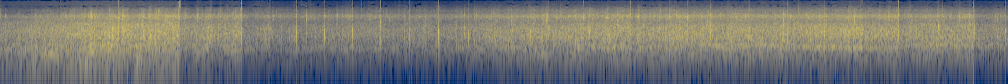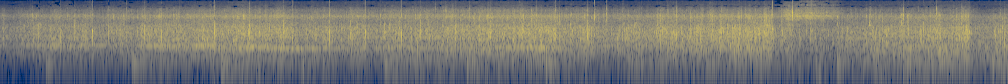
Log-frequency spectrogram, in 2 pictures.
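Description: Football stadium crowd applauding, with sharp claps close by at a steady few per second early on, and voices mixed into the applause.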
